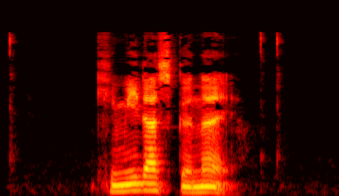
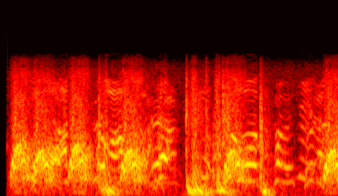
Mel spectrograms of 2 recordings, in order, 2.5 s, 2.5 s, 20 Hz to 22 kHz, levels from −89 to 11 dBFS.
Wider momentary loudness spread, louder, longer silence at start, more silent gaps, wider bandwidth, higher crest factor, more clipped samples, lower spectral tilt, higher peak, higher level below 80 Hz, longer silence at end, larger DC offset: first, 10 LU vs 4 LU; second, -22 LUFS vs -19 LUFS; first, 0.75 s vs 0.05 s; neither; first, 11.5 kHz vs 7 kHz; first, 20 dB vs 12 dB; neither; about the same, -3.5 dB/octave vs -4 dB/octave; about the same, -6 dBFS vs -8 dBFS; second, -62 dBFS vs -40 dBFS; first, 0.85 s vs 0 s; neither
